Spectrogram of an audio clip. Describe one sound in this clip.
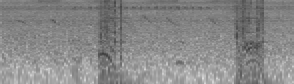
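An ape grunts and hoots loudly close by.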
